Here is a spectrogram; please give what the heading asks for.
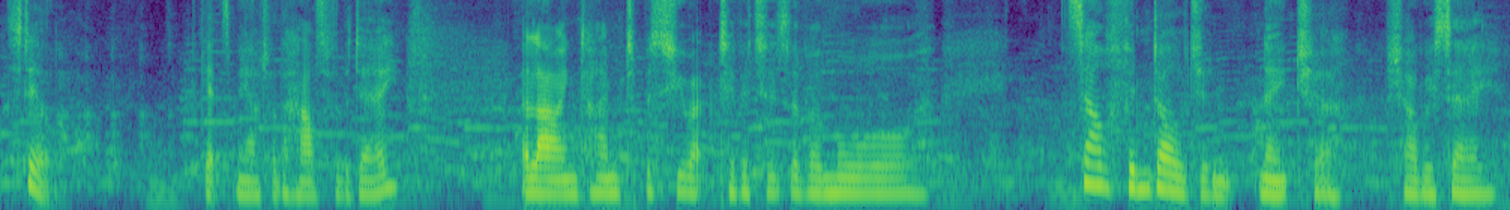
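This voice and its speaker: An actress playing a flirtatious, bored upper-class wife in a period radio drama, teasing and sardonic. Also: female voice, sits low, measured pace. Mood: bitter, wry. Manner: arch, teasing. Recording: music behind the voice.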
